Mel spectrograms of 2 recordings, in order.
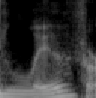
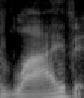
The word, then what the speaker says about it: Liv: Sony Live or Live. It's spelled L-I-V.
